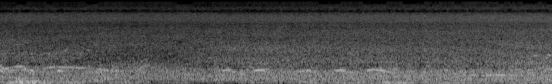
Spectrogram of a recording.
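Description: Ganesh Waterfall near Dharampur: a dense, steady roar of falling water close by, with voices faintly audible over it.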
